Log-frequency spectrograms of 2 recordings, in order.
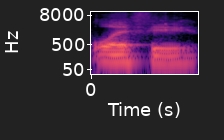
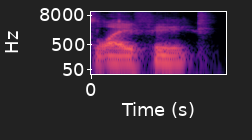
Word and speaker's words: Liffey: Um, it was constantly, the beer name was constantly mispronounced at Beer Fest. It was always Lifey, which I don't blame people.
